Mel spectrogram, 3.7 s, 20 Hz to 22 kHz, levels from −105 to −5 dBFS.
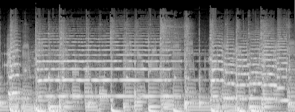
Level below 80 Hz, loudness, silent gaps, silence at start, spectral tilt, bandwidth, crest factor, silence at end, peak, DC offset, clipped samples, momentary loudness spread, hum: -22 dBFS; -15 LUFS; none; 0 s; -5 dB/octave; 12 kHz; 14 dB; 0 s; -2 dBFS; under 0.1%; under 0.1%; 3 LU; none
